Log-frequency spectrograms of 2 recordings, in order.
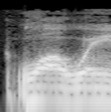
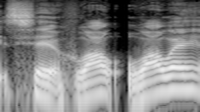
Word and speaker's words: Huawei: Huawei and Xiaomi are in every car.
